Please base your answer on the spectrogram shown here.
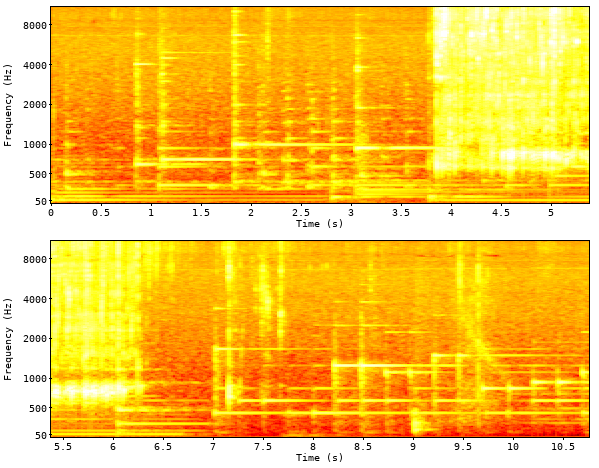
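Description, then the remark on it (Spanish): Water is poured steadily into a blender jar holding vegetables for a couple of seconds, a splashy rush over soft background music with no one speaking. “Cuando ya le hayamos añadido el agua, vamos a poner la licuadora o la trituradora a funcionar.”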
